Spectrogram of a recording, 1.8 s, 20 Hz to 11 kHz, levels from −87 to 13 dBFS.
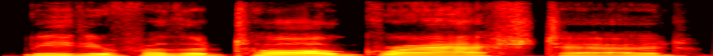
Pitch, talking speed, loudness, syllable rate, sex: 180 Hz, 235 wpm, -18 LUFS, 4.3 syllables/s, male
